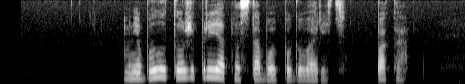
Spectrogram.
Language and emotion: Russian, positive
